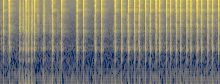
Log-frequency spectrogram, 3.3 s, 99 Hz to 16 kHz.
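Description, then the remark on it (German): A rapid run of crisp, dry right-button clicks on a Corsair Seima V2 Pro Ultralight Wireless mouse, starting uneven and settling into a fast, steady clicking rhythm with nothing else in the background. “Rechte Maustaste.”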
